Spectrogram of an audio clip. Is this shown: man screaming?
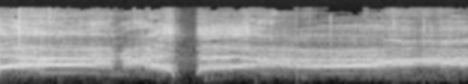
yes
